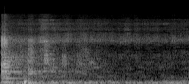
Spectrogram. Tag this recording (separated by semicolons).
drone; effects; field-recording; pipe; stone; water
